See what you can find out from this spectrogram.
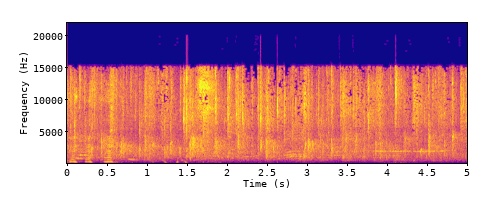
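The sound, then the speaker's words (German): An audience breaks into steady, loud applause, a dense crackle of many hands clapping at once that holds for several seconds, with a few voices calling out briefly at the start. “Ein Applaus für den Saukerl.”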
